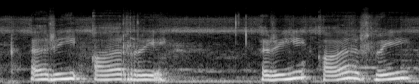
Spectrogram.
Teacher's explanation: ऋ और ऋ का उच्चारण स्थान मूर्धा है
